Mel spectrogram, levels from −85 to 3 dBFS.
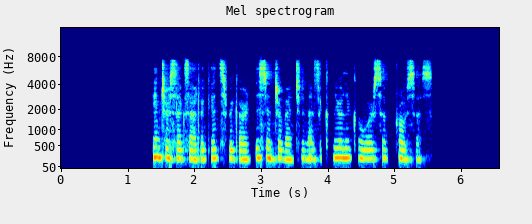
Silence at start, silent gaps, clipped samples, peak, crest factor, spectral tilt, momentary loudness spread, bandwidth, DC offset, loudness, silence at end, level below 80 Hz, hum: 1.35 s; 2.85-2.89 s, 3.92-3.96 s, 4.02-4.07 s, 4.94-5.01 s; under 0.1%; -12 dBFS; 20 dB; -4 dB/octave; 10 LU; 7.8 kHz; under 0.1%; -29 LUFS; 1 s; -68 dBFS; none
